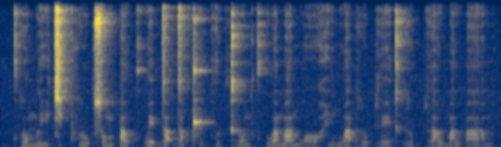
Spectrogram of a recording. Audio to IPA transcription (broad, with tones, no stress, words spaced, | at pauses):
kʰlo˦˥mliː˨˩ t͡ɕe˦˥k̚pʰlu˦˥ʔso˥˩m ʔa˦˥wkʰwe˥˩ʔ da˦˥ʔ da˨˩p̚kʰi˨˩t̚fɯ˦˥k̚ tro˦˥nkʰu˥˩a̯ma˥˩mwɔː˨˩ hi˩˦nwa˥˩ʔ ru˥˩ʔpreː˧kʰru˥˩k̚ pra˦˥wma˧wʔa˩˦m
